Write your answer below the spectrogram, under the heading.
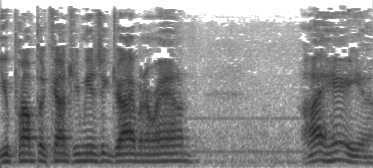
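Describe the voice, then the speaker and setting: Noticeable background noise sits behind a speaker with an American accent talking at a moderate pace. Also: man. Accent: Southern US, redneck. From US South, Hendersonville, Tennessee. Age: 50s. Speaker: livestreamer. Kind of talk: casual chat.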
